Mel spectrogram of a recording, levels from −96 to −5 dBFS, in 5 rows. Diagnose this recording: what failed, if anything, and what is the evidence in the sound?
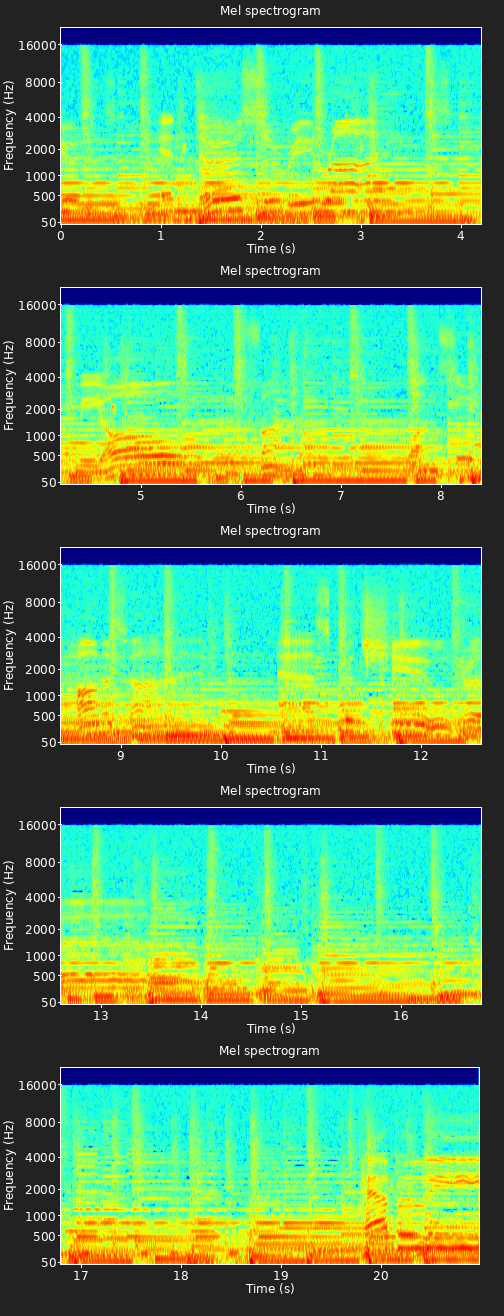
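A constant, even hiss sits roughly 20 dB under the sound for the whole clip, without distortion: low bit depth with dither at sample-format conversion, around 6 bits.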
